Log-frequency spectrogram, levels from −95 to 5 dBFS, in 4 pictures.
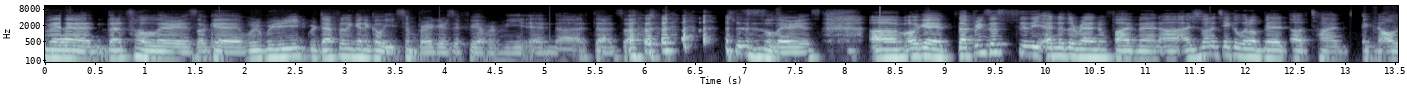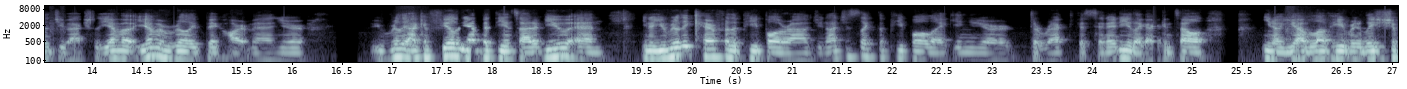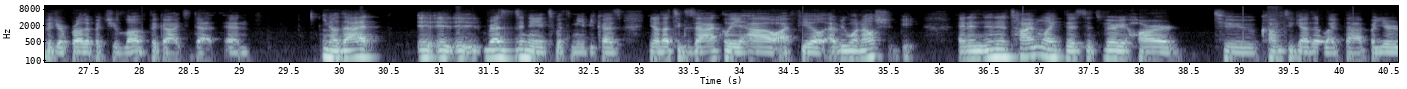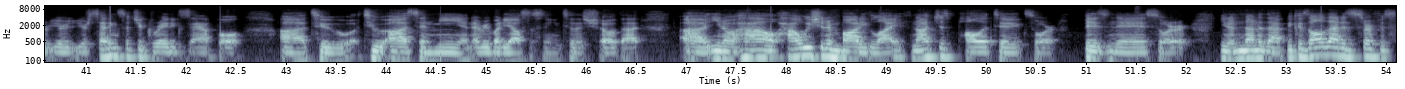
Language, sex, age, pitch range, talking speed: English, male, 20-39, 105-130 Hz, 220 wpm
